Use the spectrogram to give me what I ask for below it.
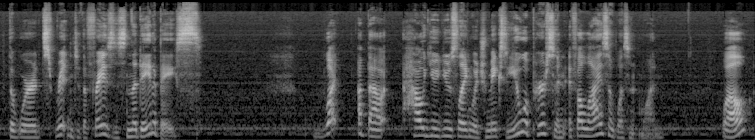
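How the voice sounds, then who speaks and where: A woman's voice: mid-range voice, a bit bright. Woman streamer reading aloud, with background noise. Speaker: streamer, VTuber. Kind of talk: reading a transcript aloud to stream viewers, with brief asides.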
